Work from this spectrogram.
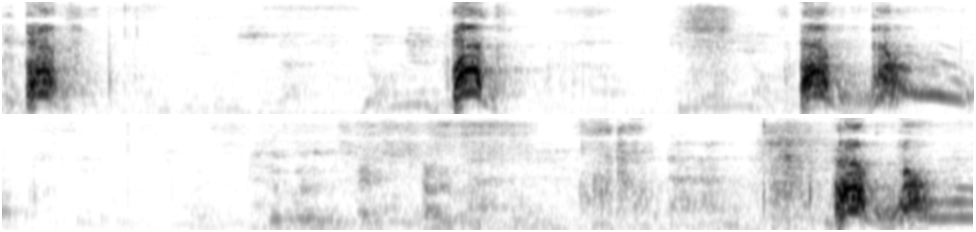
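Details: A feisty pet puppy getting ready for a walk gives sharp, loud barks in short bursts spaced a couple of seconds apart, while a person calmly repeats commands to come, sit and be quiet between them.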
